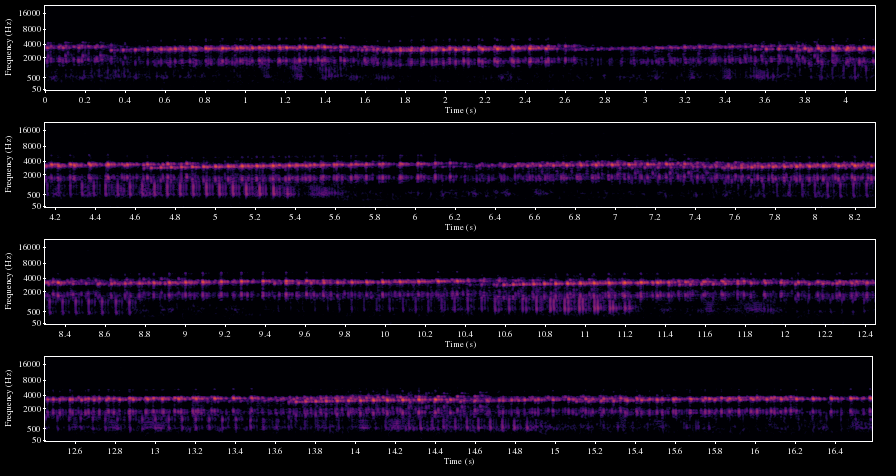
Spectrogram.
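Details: Spring frog chorus at dusk by small lakes and ponds in the Nebraska Sandhills: overlapping high, sustained trills that swell and ease roughly every two seconds, over a buzzy, pulsing lower layer of croaks.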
